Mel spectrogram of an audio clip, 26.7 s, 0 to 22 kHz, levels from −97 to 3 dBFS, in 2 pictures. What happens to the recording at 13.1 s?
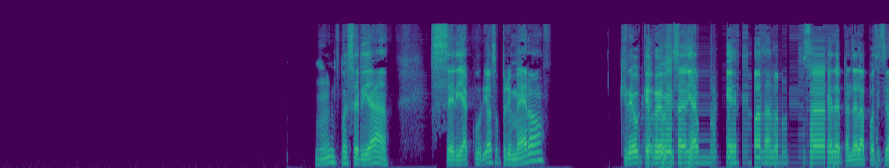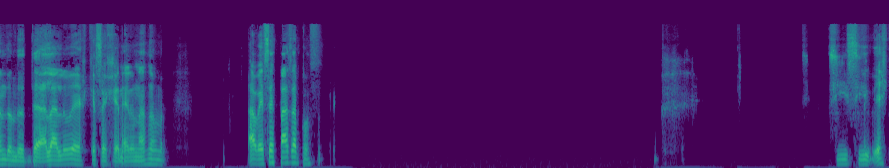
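From 13.10 to 13.16 s the speech breaks into a brief glitch, the mark of damaged data in a compressed stream: corrupt bytes make the decoder misread frames and hunt for the next header.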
